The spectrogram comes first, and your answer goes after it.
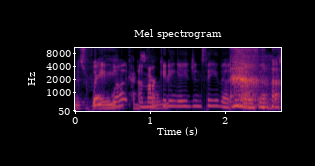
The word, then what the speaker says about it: Rai: can find me at Ray. My first name is spelled kind of weird. It's r ai like the university.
